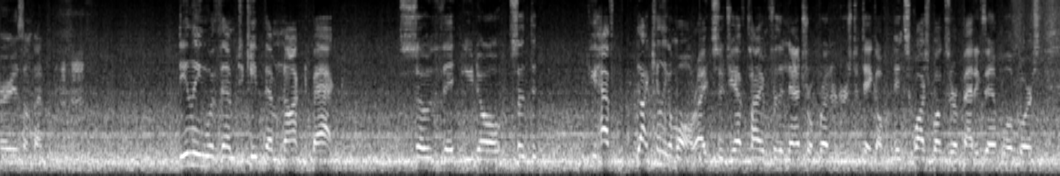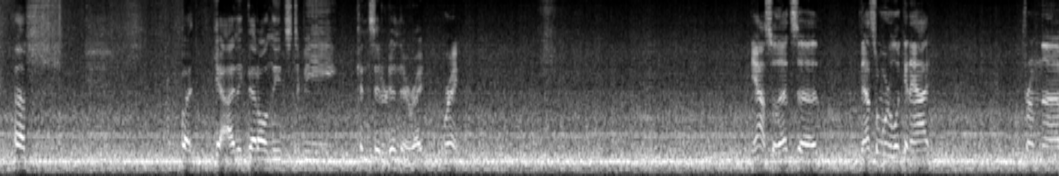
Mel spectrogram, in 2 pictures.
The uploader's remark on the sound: This episode was recorded while we were on the road to an event (there is some road noise).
